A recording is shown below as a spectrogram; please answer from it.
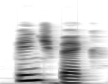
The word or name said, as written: pinchbeck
